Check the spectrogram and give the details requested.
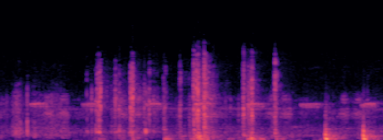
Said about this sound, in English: Now, unlock the station door and go in ahead of me.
